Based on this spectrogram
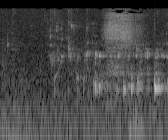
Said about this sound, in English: This is a very fancy beer. Mm, let's pour it up.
